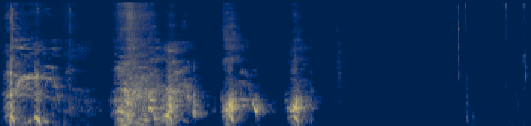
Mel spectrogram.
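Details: Adult man's coughing bout during a recorded maths lesson: about four harsh coughs, the first ones longer and throaty, then quiet.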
